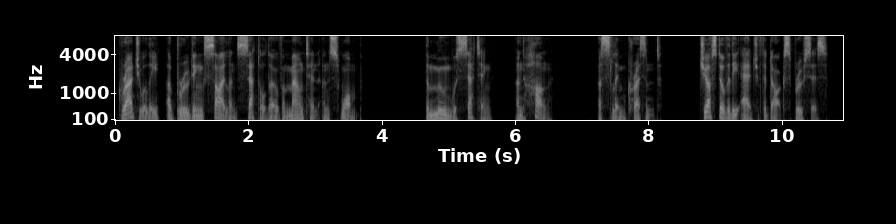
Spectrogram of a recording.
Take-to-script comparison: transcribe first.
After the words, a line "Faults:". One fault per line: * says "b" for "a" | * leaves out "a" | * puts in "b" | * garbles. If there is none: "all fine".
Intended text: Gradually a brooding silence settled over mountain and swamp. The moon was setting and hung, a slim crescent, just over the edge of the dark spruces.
Gradually a brooding silence settled over mountain and swamp. The moon was setting and hung, a slim crescent, just over the edge of the dark spruces.
Faults:
all fine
